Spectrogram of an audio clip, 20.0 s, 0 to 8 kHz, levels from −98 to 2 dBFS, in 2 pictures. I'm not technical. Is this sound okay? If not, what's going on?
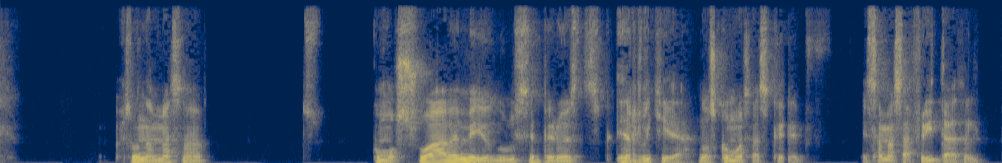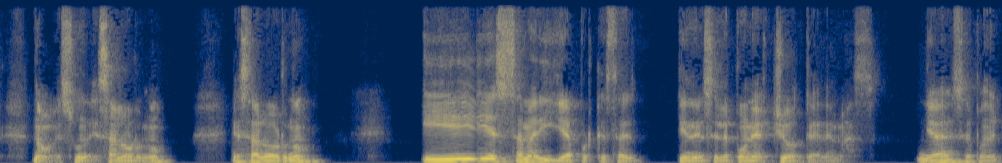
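No. The whole clip has a wrong sample rate problem: the recording is being played back more slowly than it was captured, with nothing correcting for the difference. Speed and pitch drop together, so the speech runs at about 0.73 times its proper pace and sits about 5.5 semitones lower, sounding deep and sluggish throughout. That ratio fits audio captured at 22 kHz but played back at 16 kHz.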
